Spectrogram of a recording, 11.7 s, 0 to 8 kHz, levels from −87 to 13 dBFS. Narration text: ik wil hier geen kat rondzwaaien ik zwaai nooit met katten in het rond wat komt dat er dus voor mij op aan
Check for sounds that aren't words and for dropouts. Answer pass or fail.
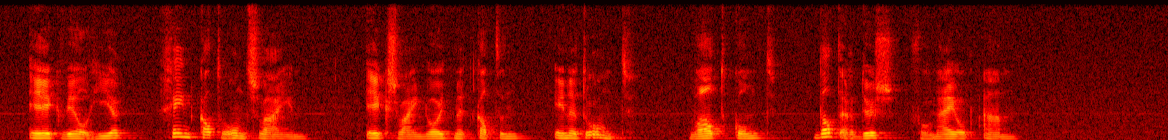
pass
